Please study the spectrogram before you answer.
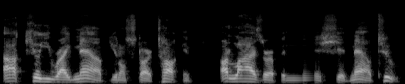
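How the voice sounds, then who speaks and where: An actor playing a tough, impatient young male hustler in a screenplay table read, confrontational and slangy, with a husky voice. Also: medium pitch, a little fast, dry recording, clean studio sound, close to an everyday voice. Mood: angry, pressing.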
